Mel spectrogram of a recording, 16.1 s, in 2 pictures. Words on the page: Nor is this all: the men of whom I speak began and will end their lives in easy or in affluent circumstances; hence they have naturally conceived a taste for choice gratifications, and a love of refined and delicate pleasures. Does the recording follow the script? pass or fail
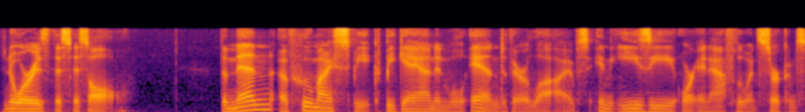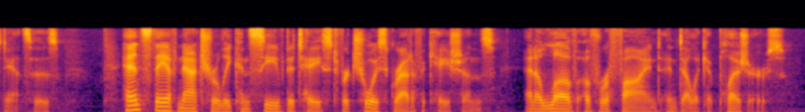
fail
